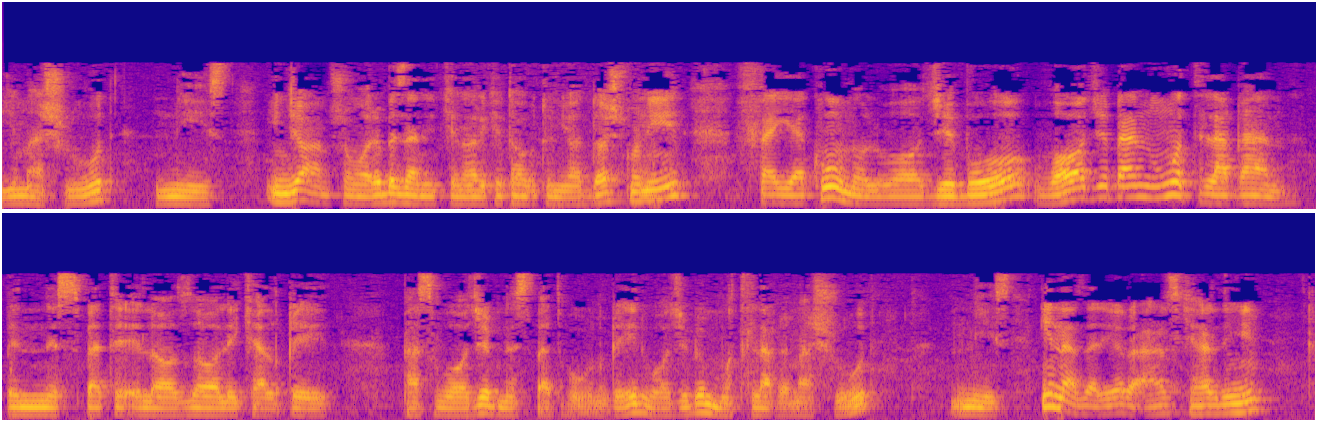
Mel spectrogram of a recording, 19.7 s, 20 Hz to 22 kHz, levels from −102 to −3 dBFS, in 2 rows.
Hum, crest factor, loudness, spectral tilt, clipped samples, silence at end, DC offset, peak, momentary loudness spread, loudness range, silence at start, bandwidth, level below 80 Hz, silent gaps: none; 16 dB; -20 LUFS; -4 dB/octave; under 0.1%; 0 s; under 0.1%; -4 dBFS; 9 LU; 5 LU; 0 s; 8 kHz; -58 dBFS; none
